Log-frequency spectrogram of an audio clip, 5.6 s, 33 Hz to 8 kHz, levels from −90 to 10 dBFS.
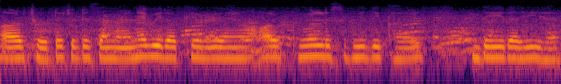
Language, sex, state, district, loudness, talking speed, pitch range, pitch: Hindi, female, Bihar, East Champaran, -22 LUFS, 140 wpm, 185-195 Hz, 190 Hz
